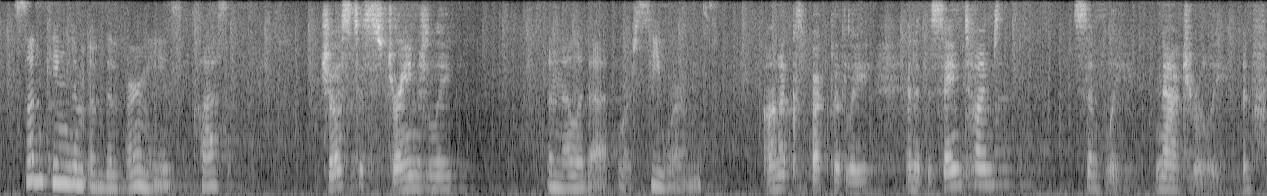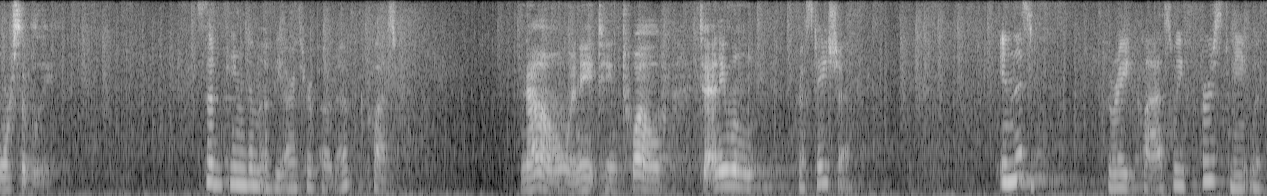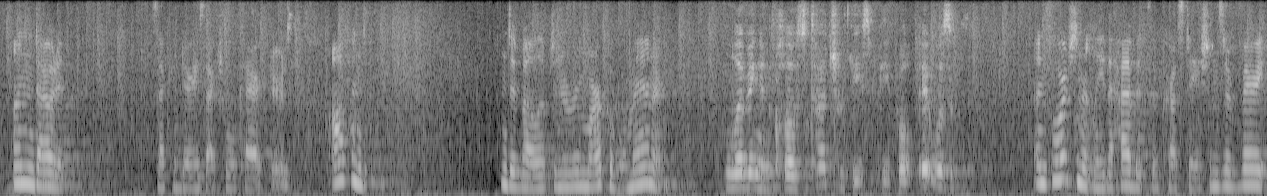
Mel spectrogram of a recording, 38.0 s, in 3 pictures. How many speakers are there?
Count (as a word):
two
